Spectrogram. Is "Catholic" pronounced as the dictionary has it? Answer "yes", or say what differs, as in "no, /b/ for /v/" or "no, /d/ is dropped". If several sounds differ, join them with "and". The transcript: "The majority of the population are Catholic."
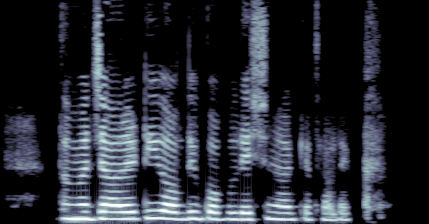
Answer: no, /t/ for /θ/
